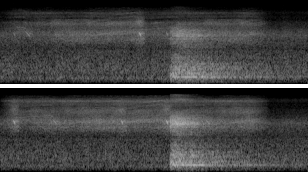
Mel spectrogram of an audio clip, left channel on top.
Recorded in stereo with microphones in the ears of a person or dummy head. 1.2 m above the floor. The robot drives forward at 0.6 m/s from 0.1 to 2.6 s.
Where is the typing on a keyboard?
30° right (ahead or behind), 0.6 m; by 2.0 s 40° right (ahead or behind), 0.5 m.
